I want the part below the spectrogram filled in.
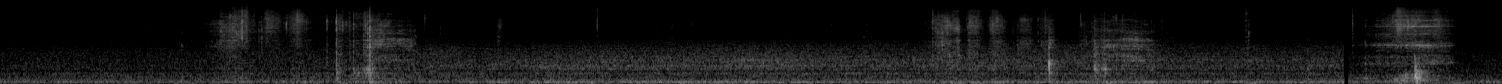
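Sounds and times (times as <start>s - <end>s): knife scrape: 2.1s - 4.2s, 9.3s - 11.7s, 13.6s - 14.6s
knife sawing through steak: 9.3s - 11.6s.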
